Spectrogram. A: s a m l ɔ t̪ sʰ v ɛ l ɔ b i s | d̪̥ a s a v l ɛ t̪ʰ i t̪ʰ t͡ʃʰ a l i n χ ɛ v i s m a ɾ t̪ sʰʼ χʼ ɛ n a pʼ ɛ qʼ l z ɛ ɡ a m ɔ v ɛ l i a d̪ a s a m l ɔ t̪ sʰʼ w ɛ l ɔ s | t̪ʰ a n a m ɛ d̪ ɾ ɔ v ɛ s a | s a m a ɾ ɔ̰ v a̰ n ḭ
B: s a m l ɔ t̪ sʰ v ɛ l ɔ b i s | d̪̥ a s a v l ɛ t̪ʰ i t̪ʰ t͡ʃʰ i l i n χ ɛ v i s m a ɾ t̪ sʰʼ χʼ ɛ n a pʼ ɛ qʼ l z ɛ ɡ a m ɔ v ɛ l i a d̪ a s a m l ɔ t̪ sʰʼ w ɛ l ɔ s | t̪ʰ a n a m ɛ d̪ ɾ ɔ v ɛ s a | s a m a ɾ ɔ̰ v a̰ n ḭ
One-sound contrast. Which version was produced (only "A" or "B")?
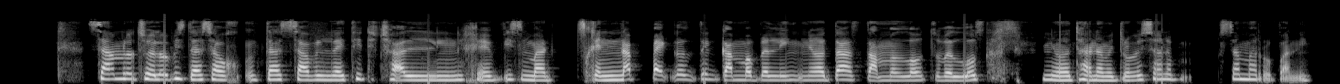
A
